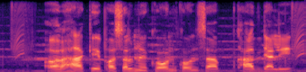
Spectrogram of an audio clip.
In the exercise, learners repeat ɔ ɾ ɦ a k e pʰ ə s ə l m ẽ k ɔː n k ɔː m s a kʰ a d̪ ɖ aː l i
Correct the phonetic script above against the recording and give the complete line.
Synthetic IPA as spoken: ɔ ɾ ɦ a k e pʰ ə s ə l m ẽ k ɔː n k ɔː n s a kʰ a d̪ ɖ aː l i

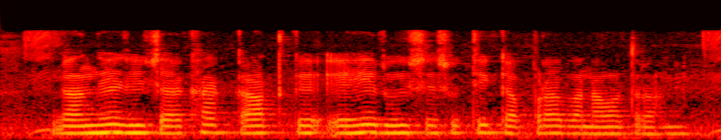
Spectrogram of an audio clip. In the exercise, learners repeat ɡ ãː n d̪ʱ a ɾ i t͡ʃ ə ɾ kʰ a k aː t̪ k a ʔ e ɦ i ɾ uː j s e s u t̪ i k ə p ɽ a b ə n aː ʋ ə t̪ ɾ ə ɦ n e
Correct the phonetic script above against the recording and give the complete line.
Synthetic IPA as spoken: ɡ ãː n d̪ʱ i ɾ i t͡ʃ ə ɾ kʰ a k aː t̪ k e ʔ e ɦ i ɾ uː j s e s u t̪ i k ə p ɽ a b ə n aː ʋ ə t̪ ɾ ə ɦ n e

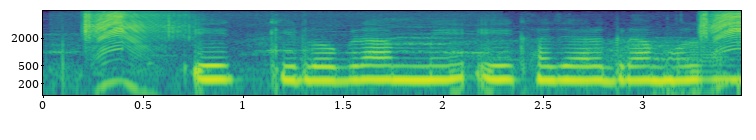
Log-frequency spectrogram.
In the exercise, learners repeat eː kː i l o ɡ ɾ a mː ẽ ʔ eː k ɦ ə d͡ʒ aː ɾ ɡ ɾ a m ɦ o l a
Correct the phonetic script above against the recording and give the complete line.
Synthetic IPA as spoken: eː kː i l o ɡ ɾ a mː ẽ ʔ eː k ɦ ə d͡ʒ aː ɾ ɡ ɾ a m ɦ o l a

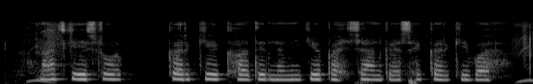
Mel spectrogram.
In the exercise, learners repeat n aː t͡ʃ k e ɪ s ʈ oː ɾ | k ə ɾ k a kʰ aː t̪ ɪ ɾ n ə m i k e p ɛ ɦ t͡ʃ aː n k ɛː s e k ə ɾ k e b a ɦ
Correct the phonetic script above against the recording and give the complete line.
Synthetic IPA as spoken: n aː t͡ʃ k e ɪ s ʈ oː ɾ | k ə ɾ k e kʰ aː t̪ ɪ ɾ n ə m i k e p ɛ ɦ t͡ʃ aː n k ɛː s e k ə ɾ k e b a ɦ

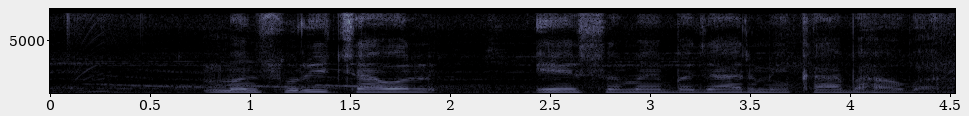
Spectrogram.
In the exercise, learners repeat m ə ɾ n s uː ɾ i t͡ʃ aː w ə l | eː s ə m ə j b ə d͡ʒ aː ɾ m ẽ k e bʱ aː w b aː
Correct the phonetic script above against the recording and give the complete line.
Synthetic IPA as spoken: m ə n s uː ɾ i t͡ʃ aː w ə l | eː s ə m ə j b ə d͡ʒ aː ɾ m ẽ k a bʱ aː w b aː

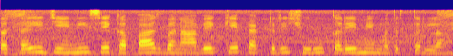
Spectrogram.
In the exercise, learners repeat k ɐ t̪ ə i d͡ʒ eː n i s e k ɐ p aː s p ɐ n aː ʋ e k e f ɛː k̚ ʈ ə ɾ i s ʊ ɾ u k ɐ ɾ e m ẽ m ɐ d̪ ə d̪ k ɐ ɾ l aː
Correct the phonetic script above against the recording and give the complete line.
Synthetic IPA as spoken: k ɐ t̪ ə i d͡ʒ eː n i s e k ɐ p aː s b ɐ n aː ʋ e k e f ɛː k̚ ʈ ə ɾ i ʃ ʊ ɾ u k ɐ ɾ e m ẽ m ɐ d̪ ə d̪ k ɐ ɾ l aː

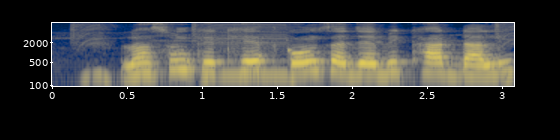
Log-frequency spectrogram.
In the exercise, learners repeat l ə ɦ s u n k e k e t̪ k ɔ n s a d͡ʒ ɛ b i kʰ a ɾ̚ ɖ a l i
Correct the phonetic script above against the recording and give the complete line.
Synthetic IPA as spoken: l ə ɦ s u n k e kʰ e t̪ k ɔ n s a d͡ʒ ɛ b i kʰ a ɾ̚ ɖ a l i

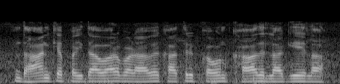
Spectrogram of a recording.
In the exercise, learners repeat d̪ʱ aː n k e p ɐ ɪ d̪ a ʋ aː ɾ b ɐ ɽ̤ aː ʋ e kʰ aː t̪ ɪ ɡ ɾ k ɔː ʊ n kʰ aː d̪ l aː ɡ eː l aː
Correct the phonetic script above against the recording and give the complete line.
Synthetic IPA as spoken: d̪ʱ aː n k e p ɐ ɪ d̪ a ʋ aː ɾ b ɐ ɽ̤ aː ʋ e kʰ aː t̪ ɪ ɾ k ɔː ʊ n kʰ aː d̪ l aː ɡ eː l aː

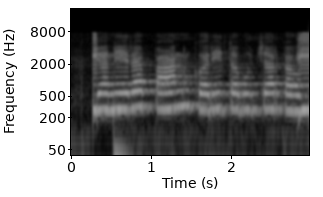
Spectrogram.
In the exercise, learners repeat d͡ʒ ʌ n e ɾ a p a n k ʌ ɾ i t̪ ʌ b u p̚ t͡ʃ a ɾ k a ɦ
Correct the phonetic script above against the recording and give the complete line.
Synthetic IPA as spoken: d͡ʒ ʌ n e ɾ a p a n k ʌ ɾ i t̪ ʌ b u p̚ t͡ʃ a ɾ k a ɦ

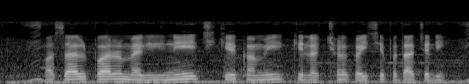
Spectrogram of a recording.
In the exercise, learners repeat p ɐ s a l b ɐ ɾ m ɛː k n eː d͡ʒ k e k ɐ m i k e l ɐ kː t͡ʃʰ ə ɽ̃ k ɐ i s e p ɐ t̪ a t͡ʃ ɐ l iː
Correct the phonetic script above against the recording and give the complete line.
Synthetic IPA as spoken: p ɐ s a l p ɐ ɾ m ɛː ɡ n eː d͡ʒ k e k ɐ m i k e l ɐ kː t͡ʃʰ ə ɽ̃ k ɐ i s e p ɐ t̪ a t͡ʃ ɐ l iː

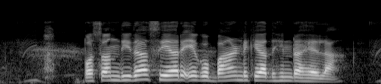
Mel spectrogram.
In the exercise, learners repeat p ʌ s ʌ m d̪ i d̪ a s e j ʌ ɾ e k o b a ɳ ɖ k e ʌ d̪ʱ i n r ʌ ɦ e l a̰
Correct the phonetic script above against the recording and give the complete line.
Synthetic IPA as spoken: p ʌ s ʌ n d̪ i d̪ a s e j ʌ ɾ e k o b a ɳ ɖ k e ʌ d̪ʱ i n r ʌ ɦ e l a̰

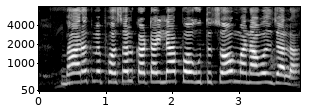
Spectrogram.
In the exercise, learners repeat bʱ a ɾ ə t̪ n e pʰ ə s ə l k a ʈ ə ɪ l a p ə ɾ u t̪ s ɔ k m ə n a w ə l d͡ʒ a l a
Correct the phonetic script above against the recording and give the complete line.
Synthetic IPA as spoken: bʱ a ɾ ə t̪ m e pʰ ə s ə l k ə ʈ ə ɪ l a p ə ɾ u t̪ s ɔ m ə n a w ə l d͡ʒ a l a

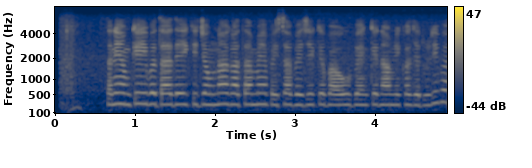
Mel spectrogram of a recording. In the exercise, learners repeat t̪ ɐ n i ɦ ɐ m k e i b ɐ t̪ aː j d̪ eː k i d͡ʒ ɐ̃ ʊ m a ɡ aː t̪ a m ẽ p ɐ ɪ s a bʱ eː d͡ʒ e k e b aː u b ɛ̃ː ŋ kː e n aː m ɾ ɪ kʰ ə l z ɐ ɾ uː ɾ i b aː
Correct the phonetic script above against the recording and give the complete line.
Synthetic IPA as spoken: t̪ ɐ n i ɦ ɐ m k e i b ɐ t̪ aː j d̪ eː k i d͡ʒ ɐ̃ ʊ n a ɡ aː t̪ a m ẽ p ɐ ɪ s a bʱ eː d͡ʒ e k e b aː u b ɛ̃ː ŋ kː e n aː m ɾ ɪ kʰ ə l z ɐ ɾ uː ɾ i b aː

